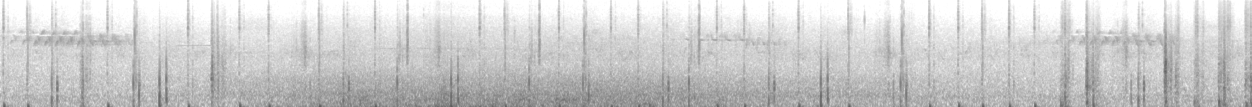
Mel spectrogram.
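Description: Footsteps tap steadily on a stone path.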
